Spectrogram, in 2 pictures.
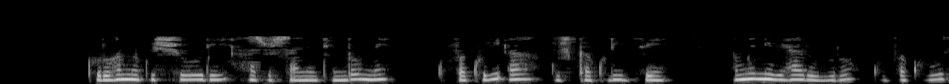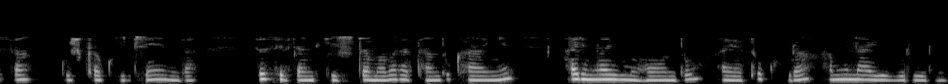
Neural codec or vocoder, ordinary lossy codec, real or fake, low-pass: none; MP3, 16 kbps; real; 3.6 kHz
